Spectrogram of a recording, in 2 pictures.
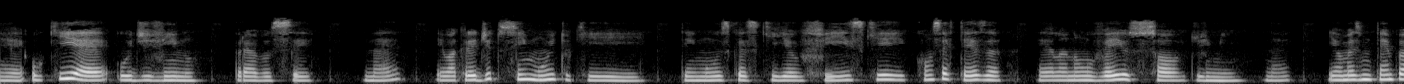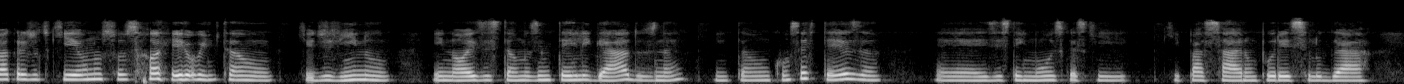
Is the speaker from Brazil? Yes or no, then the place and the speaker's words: yes; Quirinópolis, Goiás, Brazil; da minha terra, que é Quirinópolis, Goiás. É uma terra muito amada, muito especial, a minha raiz, é o interior de Goiás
